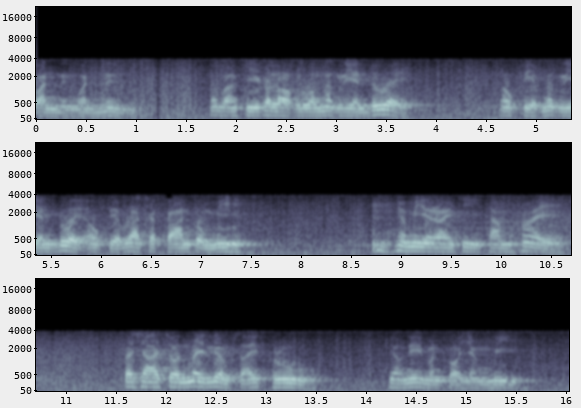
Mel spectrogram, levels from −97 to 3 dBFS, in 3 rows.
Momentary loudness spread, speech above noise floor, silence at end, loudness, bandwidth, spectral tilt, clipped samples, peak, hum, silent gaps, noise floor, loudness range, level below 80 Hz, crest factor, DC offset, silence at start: 20 LU; 20 dB; 0 s; -26 LUFS; 4 kHz; -11.5 dB/octave; under 0.1%; -12 dBFS; none; none; -45 dBFS; 2 LU; -50 dBFS; 16 dB; under 0.1%; 0 s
